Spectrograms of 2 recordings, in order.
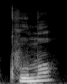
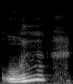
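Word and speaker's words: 雲: This one has the pronunciation kumo or un and the meaning cloud.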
